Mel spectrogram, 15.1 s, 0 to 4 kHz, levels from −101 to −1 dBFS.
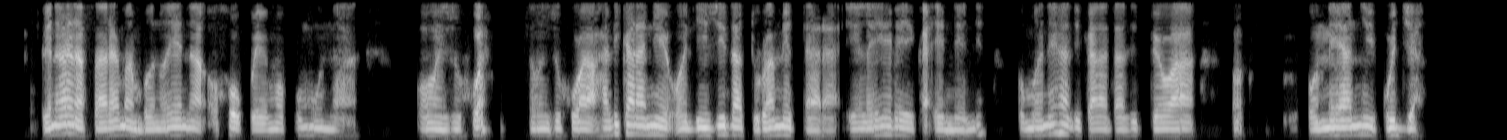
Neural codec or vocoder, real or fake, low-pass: codec, 16 kHz in and 24 kHz out, 2.2 kbps, FireRedTTS-2 codec; fake; 3.6 kHz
